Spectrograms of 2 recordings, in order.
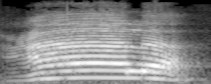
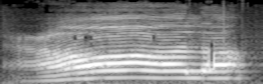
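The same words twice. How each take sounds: First: The long vowel sounds thin and light. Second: The long vowel sounds thick and heavy. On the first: The speaker calls it right. "Tipis bunyinya" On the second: The speaker calls it wrong. "Tebal bunyi pula"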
